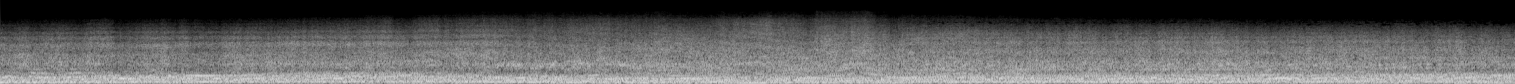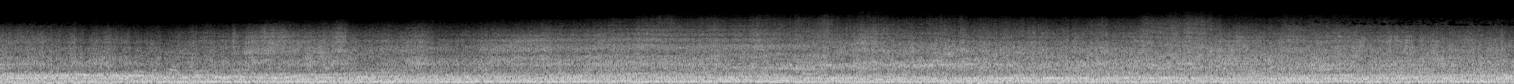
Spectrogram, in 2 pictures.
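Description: A field of DIRTcar UMP Modified race cars' V8 engines running around a dirt oval, a continuous loud engine sound that swells several times as cars come by.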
